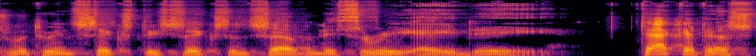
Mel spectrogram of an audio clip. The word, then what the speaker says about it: Tacitus: 66 and 73 a.d takatus tells us some people pronounce that tacitus that the doors of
